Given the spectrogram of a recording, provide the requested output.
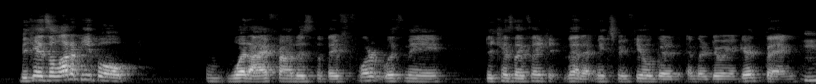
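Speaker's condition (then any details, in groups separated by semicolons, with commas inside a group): No condition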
